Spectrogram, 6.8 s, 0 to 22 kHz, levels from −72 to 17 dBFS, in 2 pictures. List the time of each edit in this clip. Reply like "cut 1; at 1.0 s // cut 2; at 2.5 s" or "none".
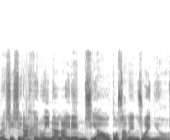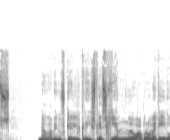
cut 1; at 5.4 s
